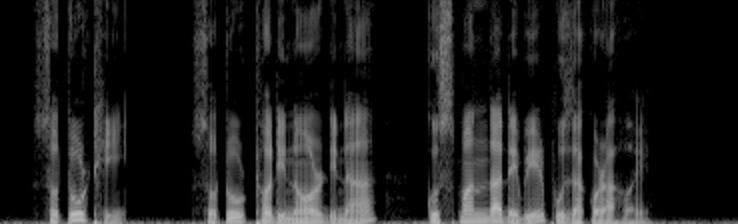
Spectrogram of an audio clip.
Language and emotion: Assamese, neutral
